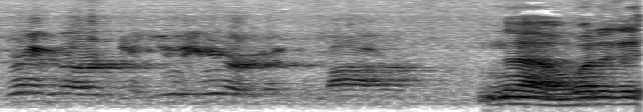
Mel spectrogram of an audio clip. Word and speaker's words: Maher: I can't quite M-A-H-E-R. I pronounce that in my ears, but how do you pronounce it?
